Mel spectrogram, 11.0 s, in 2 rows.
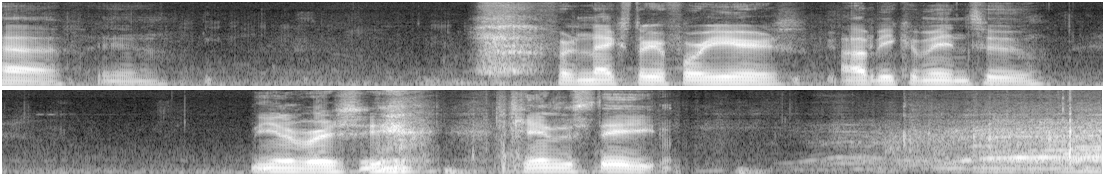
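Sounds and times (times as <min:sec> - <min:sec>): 
speech: 0:00.0 - 0:00.9, 0:02.4 - 0:05.3, 0:06.8 - 0:09.0
audience clapping: 0:09.6 - 0:10.9.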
